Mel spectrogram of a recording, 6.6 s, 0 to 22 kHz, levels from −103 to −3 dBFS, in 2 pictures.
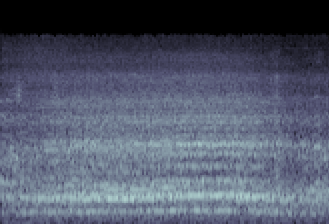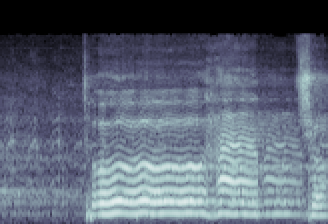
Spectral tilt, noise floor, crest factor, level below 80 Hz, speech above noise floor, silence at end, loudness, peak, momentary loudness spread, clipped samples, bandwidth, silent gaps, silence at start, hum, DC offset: -5.5 dB/octave; -40 dBFS; 18 dB; -64 dBFS; 25 dB; 0 s; -18 LUFS; -2 dBFS; 23 LU; under 0.1%; 11.5 kHz; none; 0 s; none; under 0.1%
